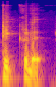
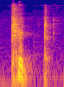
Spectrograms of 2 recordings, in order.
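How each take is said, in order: First: The ending is not a t sound. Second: The ending is a t sound. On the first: The speaker calls it wrong. "Not ticked" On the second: The speaker calls it right. "T sound"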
